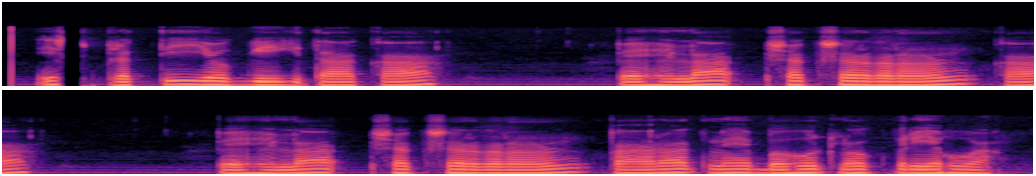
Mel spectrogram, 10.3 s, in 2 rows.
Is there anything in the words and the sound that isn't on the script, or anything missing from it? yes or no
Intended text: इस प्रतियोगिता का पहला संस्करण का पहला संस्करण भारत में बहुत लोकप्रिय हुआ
no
